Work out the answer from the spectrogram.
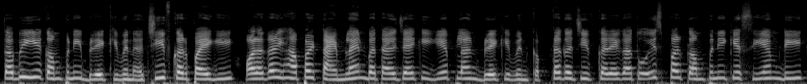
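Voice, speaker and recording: A woman's voice: sits high, moderate pace, hardly any pauses, clean tone, no room sound. A woman hosting a stock market news video, explaining steadily and slipping English phrases into her Hindi.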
